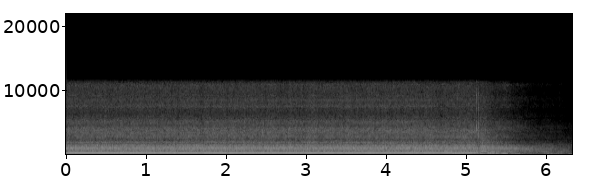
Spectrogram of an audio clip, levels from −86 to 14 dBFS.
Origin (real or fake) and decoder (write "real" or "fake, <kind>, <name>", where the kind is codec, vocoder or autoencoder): real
